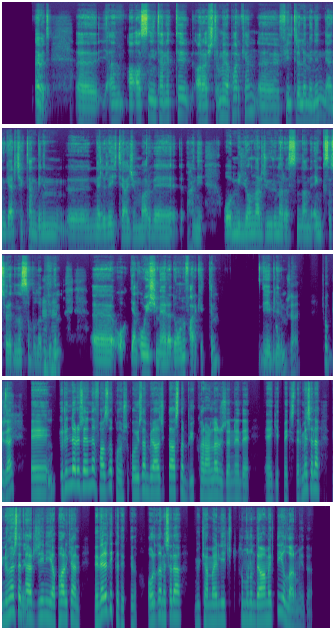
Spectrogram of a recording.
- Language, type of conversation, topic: Turkish, podcast, Seçim yaparken 'mükemmel' beklentisini nasıl kırarsın?
- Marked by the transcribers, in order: other background noise; unintelligible speech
